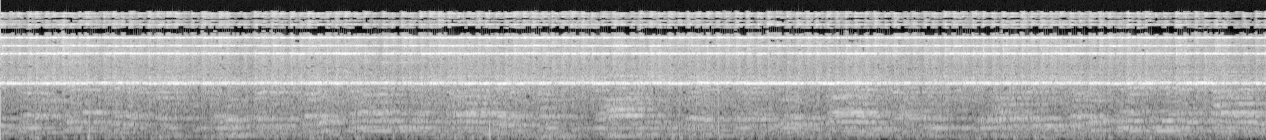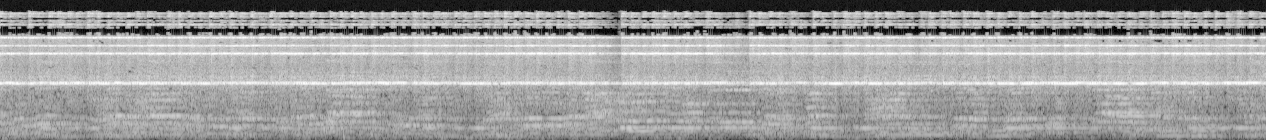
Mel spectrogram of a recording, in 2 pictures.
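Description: Temple bell ringing steadily and without a break during an aarti, over softer devotional music.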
